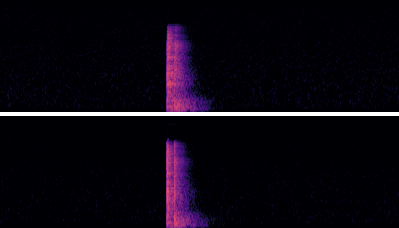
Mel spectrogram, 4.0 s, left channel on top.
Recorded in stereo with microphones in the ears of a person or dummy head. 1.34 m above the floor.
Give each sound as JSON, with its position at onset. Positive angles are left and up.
{"t": 1.7, "sound": "snoring", "side_deg": -75, "distance_m": 0.6}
